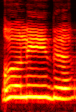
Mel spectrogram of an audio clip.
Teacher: Untuk dibaca qalqalah di sini harus dipantulkan ke dalnya. Dal huruf qalqalah jika sukun, syaratnya harus sukun.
